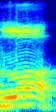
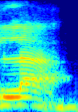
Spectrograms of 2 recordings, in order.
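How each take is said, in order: First: The syllable is heavy, with a rounded vowel. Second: The syllable is thin, with an open vowel. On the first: The speaker calls it wrong. "jangan lo" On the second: The speaker calls it right. "tapi la ... huruf lam itu tipis"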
